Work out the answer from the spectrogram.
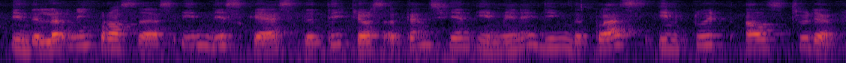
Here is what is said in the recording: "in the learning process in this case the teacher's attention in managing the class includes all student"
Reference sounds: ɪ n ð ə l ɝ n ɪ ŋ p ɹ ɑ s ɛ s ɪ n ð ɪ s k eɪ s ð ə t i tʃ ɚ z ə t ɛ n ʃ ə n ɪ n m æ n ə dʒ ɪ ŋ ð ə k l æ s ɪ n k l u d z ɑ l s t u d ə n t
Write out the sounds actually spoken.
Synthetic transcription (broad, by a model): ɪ n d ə l ɝ n ɪ ŋ p ɹ ɑ s ɛ s ɪ n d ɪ s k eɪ s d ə t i tʃ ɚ s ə t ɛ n s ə n ɪ n m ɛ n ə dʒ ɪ ŋ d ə k l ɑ s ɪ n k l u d ɑ l s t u d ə n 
